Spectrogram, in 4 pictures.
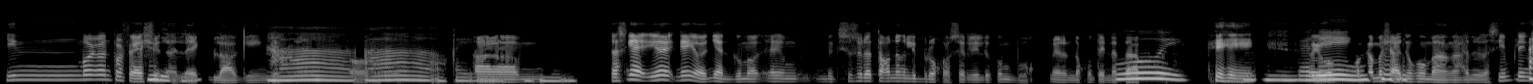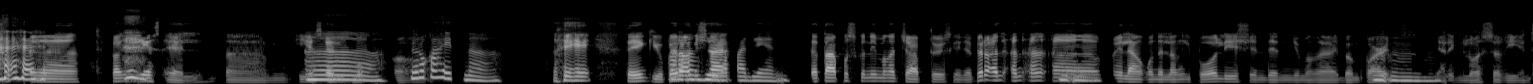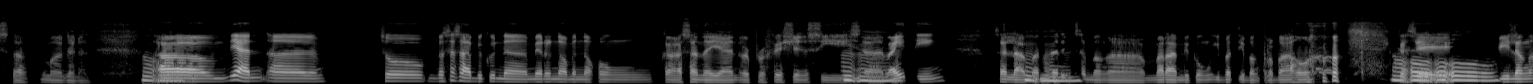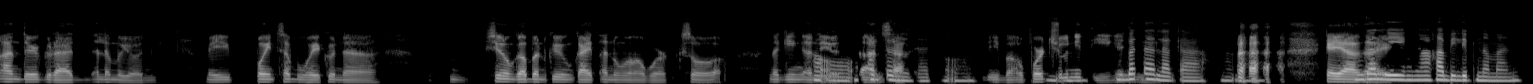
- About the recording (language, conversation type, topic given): Filipino, unstructured, Anu-ano ang mga hindi mo inaasahang kasanayang natutunan mo mula sa iyong hilig?
- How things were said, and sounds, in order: tapping; chuckle; laugh; chuckle; in English: "proficiency"; laugh; other background noise; laugh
